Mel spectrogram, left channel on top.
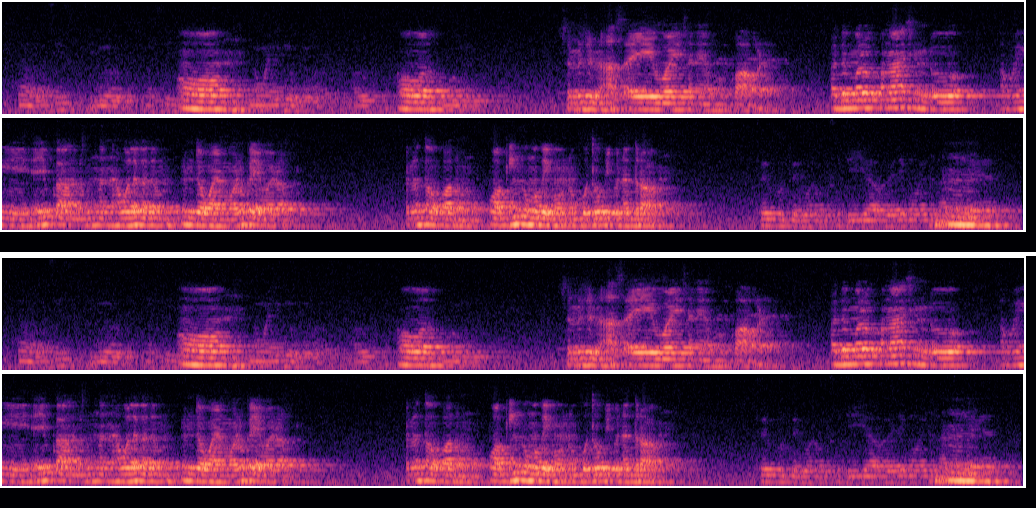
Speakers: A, on the left; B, on the right.
A: ꯉꯁꯤ ꯁꯨꯇꯤꯅꯤ ꯃꯔꯨꯞ ꯉꯁꯤ
B: ꯑꯣ
A: ꯀꯩꯅꯣ ꯅꯣꯡꯃꯥꯏꯖꯤꯡ ꯅꯨꯃꯤꯠꯅꯤ ꯃꯔꯨꯞ ꯃꯔꯨꯞ ꯀꯥꯎ
B: ꯑꯣ
A: ꯀꯥꯎꯊꯣꯛꯑꯝꯕꯅꯤ
B: ꯆꯨꯝꯃꯤ ꯆꯨꯝꯃꯤ ꯑꯁ ꯑꯩ <unintelligible> <unintelligible> ꯑꯗꯨ
A: ꯎꯝ
B: ꯃꯔꯨꯞ ꯑꯉꯥꯡꯁꯤꯡꯗꯨ ꯑꯈꯣꯏꯒꯤ ꯑꯌꯨꯛꯀ ꯑꯗꯨꯝ ꯉꯟꯅ ꯍꯧꯒꯠꯂꯒ ꯑꯗꯨꯝ ꯅꯨꯝꯗꯥꯡ ꯋꯥꯏꯔꯝ ꯑꯣꯏꯔꯣ ꯀꯩ ꯑꯣꯏꯔꯣ ꯀꯩꯅꯣ ꯇꯧꯕ ꯑꯗꯨꯝ ꯋꯥꯥꯀꯤꯡꯒꯨꯝꯕ ꯀꯩꯒꯨꯝꯕꯝ ꯄꯨꯊꯣꯛꯄꯤꯕ ꯅꯠ <unintelligible>
A: ꯄꯨꯊꯣꯛꯏ ꯄꯨꯊ ꯃꯔꯨꯞ ꯁꯨꯇꯤꯒ ꯑꯣꯏꯔꯗꯤ ꯃꯣꯏ ꯉꯥꯛꯇꯪ
B: ꯎꯝ
A: ꯂꯩꯔ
